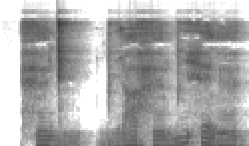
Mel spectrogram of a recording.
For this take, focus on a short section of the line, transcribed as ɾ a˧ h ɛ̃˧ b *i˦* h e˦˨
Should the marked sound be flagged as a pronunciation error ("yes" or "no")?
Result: no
